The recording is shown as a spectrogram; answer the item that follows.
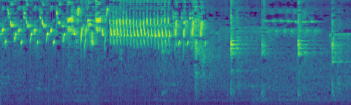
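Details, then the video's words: Wild European goldfinch song for teaching young birds: quick tinkling chirps flow into a fast, buzzy rattling trill lasting about two seconds, then several sharp isolated clicks follow in the quiet. "تغريد طائر الحسون البري لتعليم فراخ"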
